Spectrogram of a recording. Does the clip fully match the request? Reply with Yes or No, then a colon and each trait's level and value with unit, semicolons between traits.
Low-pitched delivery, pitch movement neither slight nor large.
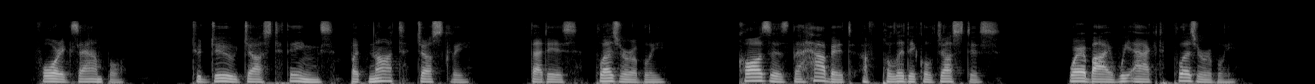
Yes: low, 120 Hz; average, 3.5 semitones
